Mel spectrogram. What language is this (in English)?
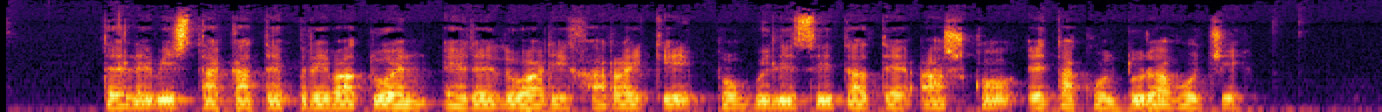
Basque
